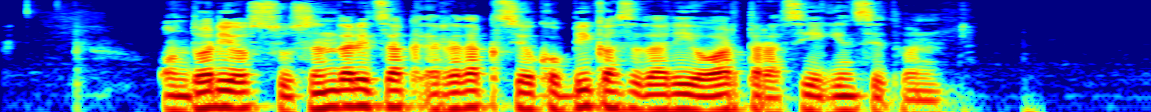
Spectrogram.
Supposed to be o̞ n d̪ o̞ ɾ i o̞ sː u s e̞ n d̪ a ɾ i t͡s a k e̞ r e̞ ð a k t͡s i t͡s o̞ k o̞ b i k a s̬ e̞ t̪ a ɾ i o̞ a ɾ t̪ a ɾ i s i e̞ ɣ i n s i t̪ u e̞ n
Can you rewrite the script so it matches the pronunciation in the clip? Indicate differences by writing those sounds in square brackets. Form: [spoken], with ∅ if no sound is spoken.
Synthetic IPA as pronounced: o̞ n d̪ o̞ ɾ i o̞ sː u s e̞ n d̪ a ɾ i t͡s a k e̞ r e̞ ð a k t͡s i [∅] o̞ k o̞ b i k a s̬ e̞ t̪ a ɾ i o̞ a ɾ t̪ a ɾ [a] s i e̞ ɣ i n s i t̪ u e̞ n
